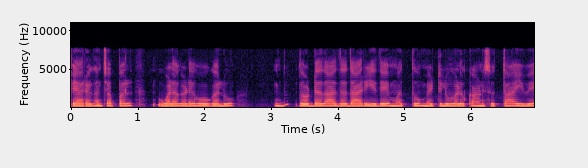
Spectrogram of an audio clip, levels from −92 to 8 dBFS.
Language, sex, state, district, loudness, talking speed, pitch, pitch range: Kannada, female, Karnataka, Bidar, -15 LUFS, 95 wpm, 250 Hz, 245-255 Hz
